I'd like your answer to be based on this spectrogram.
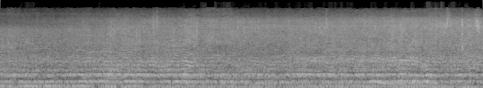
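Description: Honey bees from a healthy colony being built up for almond pollination buzz steadily and densely in an open hive, a close, continuous hum that never lets up.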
